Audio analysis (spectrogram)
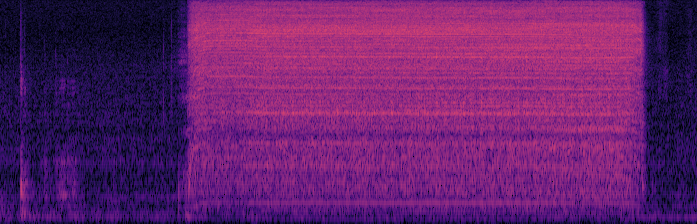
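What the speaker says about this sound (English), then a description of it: "drilling a pilot hole with a spot weld cutter" A spot weld cutter bores a pilot hole in car body sheet metal during a crew cab Charger restoration, a loud steady grinding whir running about four and a half seconds close by, starting and stopping abruptly.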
